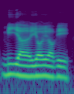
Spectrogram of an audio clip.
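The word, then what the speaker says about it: Milla Jovovich: this is yeah and then as soon as miya yoyovi as soon as she shows up yeah that's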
